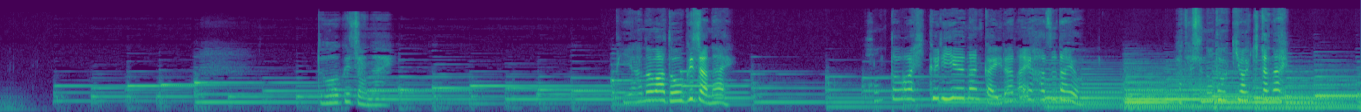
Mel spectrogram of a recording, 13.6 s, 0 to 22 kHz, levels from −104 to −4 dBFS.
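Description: From 0 to 6.0 s, the adaptive stream is starting at a low bitrate. The treble sounds thin and synthetic, with stronger codec artefacts, which fits a spectral-band-replication codec near 20 kbit/s. At 6.0 s, quality jumps cleanly, with no gap, consistent with roughly 96 kbit/s.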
